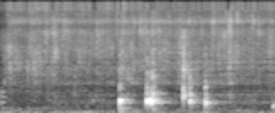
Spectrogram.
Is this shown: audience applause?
no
